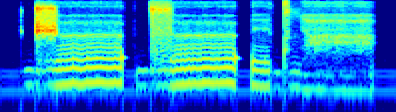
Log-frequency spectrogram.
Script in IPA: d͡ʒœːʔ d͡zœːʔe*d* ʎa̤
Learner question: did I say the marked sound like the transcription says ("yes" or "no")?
yes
